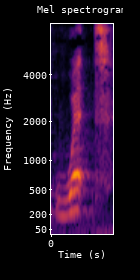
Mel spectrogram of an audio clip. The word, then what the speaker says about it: Wit: Well, actually, Sean, it's Oh Wit a Night. Oh Wit a Night, as in wits her face.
